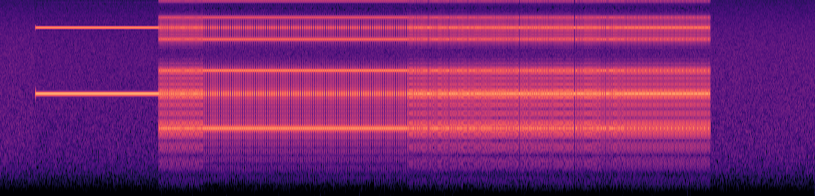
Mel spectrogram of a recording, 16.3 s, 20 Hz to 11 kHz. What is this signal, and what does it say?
Cassette data (Kansas City type), 300 baud, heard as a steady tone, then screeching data.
